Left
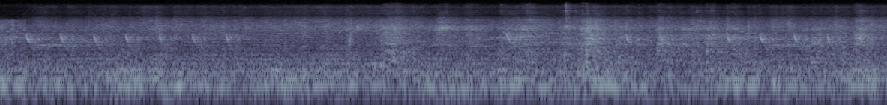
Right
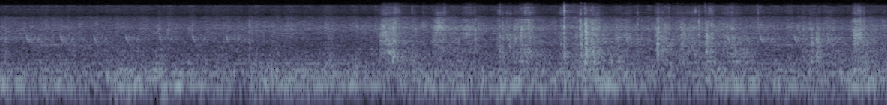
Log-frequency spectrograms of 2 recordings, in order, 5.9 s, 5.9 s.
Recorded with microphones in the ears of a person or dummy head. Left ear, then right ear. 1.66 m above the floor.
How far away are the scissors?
About 0.9 m.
